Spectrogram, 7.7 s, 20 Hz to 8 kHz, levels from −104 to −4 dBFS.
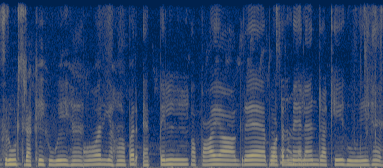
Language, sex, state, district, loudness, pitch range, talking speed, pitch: Hindi, female, Uttar Pradesh, Ghazipur, -42 LUFS, 195-210 Hz, 115 wpm, 205 Hz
